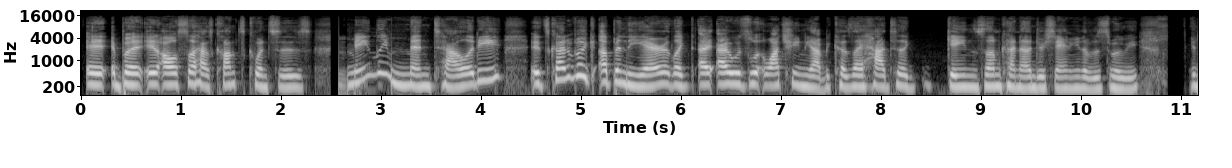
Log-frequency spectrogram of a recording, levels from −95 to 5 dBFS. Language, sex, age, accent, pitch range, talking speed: English, female, 20-39, American, 180-215 Hz, 190 wpm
